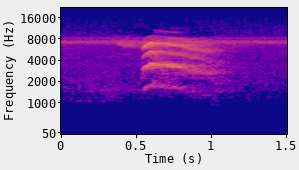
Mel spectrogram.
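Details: Bananaquit giving a single short, high buzzy phrase of about half a second, with stacked slightly descending notes, over a steady faint high-pitched hiss and otherwise quiet surroundings.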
